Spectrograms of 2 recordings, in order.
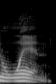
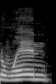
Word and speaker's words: Nguyen: I think it's Steven Nguyen.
